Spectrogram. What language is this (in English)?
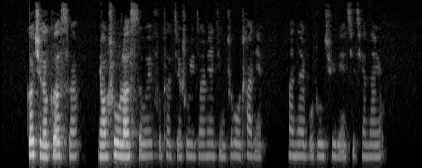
Chinese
